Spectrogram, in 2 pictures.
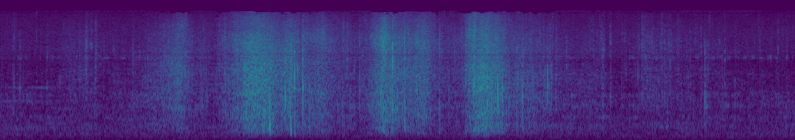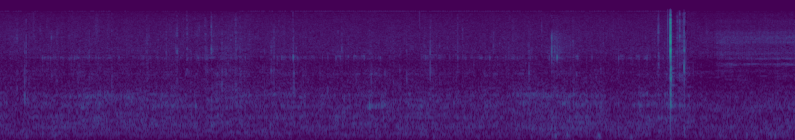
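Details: Bursts of rustling and crackling noise over a low steady hiss, quieter afterwards, with one sharp click near the end.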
